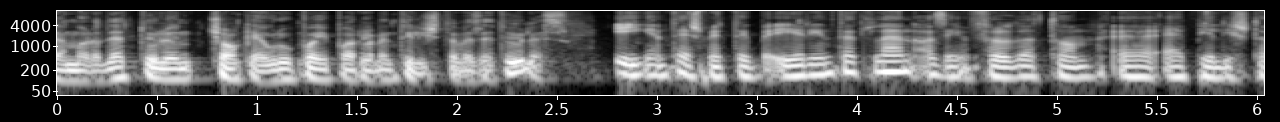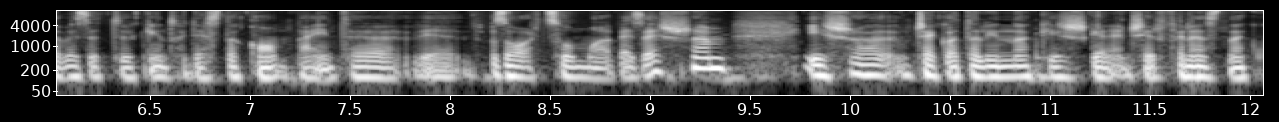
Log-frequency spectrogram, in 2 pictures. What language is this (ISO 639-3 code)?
hun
